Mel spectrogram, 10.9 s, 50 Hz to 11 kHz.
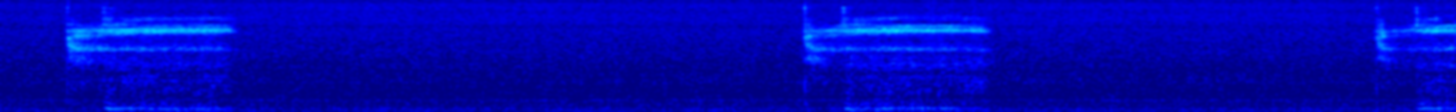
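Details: Soft, low snoring with a faint whistling hiss about every five seconds, roughly 12 breaths a minute, from a sleeping dog.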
